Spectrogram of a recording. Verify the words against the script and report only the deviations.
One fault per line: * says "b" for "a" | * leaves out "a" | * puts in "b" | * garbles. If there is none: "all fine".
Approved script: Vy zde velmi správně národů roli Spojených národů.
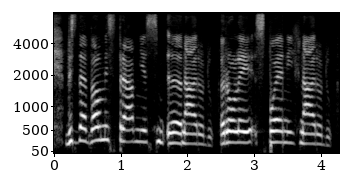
all fine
